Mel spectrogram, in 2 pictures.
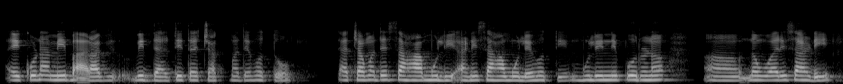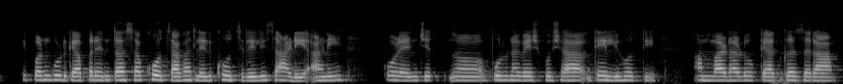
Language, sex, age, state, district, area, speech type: Marathi, female, 30-45, Maharashtra, Kolhapur, urban, spontaneous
